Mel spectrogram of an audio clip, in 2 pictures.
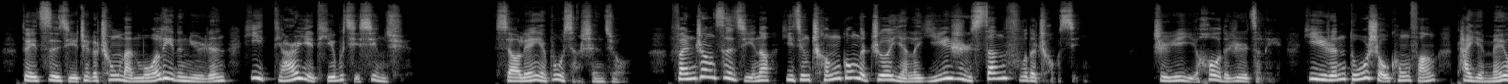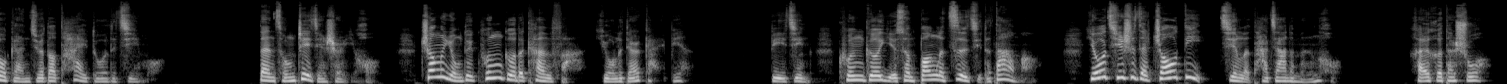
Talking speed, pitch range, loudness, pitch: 250 characters per minute, 155-230 Hz, -18 LUFS, 180 Hz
